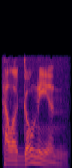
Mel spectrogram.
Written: Haligonian

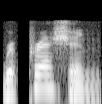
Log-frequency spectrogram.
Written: repression

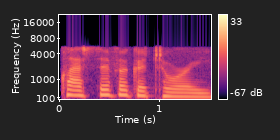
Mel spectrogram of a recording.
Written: classificatory

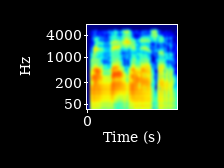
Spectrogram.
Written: revisionism

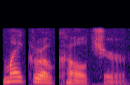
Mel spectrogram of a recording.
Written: microculture

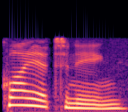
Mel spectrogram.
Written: quietening

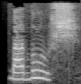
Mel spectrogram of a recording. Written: babouche

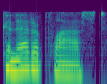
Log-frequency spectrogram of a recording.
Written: kinetoplast

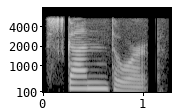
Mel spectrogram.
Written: Scunthorpe

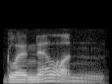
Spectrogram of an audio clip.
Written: Glen Ellyn

